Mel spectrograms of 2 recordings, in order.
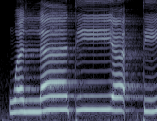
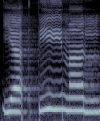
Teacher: Wallati ya'ti, ti mad tabi'i karena ada ya sukun yang didahului baris kasrah. Cara membacanya dipanjangkan taknya dua harokat saja.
